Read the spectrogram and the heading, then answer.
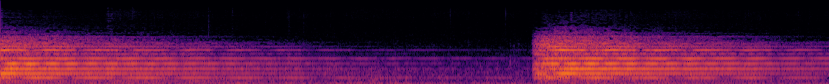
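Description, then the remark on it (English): Big Ben, the clock-tower bell in London, strikes twice, each loud stroke ringing with rich, sustained harmonics that slowly fade before the second chime sounds, with no talking. “Listen to the voice of the most famous clock in the world, Big Ben.”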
